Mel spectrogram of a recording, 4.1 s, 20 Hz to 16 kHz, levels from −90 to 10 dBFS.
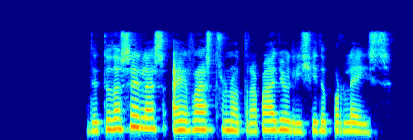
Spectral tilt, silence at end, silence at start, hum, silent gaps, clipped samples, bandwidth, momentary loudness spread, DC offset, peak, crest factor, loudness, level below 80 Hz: -5.5 dB/octave; 0.3 s; 0.85 s; none; none; under 0.1%; 7.8 kHz; 9 LU; under 0.1%; -4 dBFS; 20 dB; -24 LUFS; -72 dBFS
